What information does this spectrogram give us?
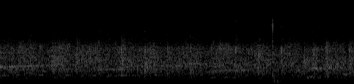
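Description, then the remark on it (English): An audience claps together in a dense, steady burst of applause that holds at an even loudness for the whole stretch, with no voices rising above it. “I'm talking to sons and daughters that will clap and agree with me this morning.”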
